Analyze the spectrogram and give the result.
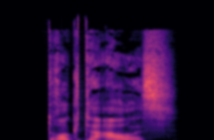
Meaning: inflection of ausdrucken: 1. first/third-person singular preterite 2. first/third-person singular subjunctive II
- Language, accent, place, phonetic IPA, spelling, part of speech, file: German, Germany, Berlin, [ˌdʁʊktə ˈaʊ̯s], druckte aus, verb, De-druckte aus.ogg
